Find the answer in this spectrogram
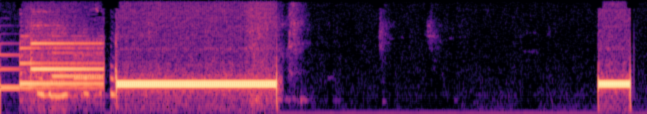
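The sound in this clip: A telephone connecting tone while a call is transferred inside a company: a brief harmonic-rich tone, then a steady mid-pitched beep of about two seconds, silence, and one short beep near the end.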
